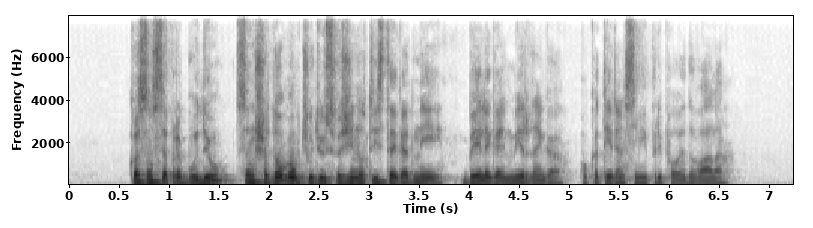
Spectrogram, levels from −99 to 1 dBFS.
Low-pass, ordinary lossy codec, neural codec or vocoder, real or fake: none; none; codec, 16 kHz, 4 kbps, X-Codec, WavLM features, trained on Multilingual LibriSpeech; fake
